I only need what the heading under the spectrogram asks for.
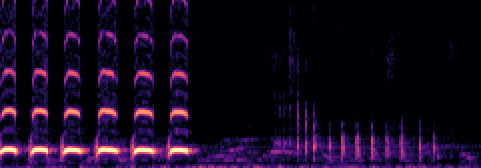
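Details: Female zebra dove call played to encourage males to sing: six loud, quick, hooked coo notes in just over a second, followed by a fainter, rapid chattering series and low rumbling.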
